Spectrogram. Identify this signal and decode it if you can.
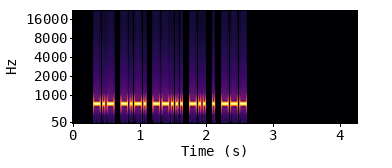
Morse code, heard as a keyed tone, about 36 wpm, 700 Hz. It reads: KC7DEO
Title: USA Call Signs - 6 Characters - Repeated 2x - 35wpm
